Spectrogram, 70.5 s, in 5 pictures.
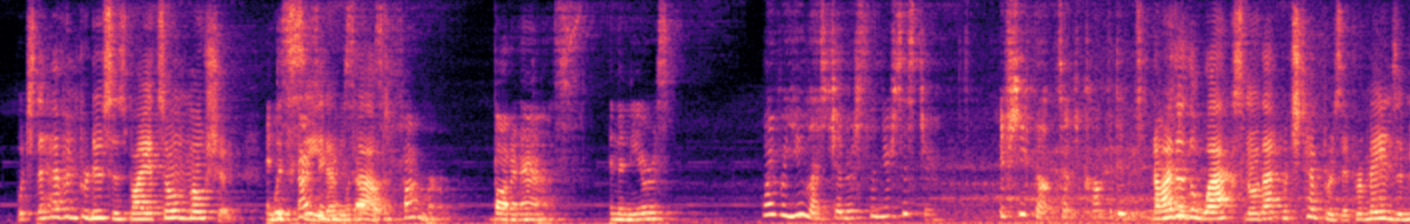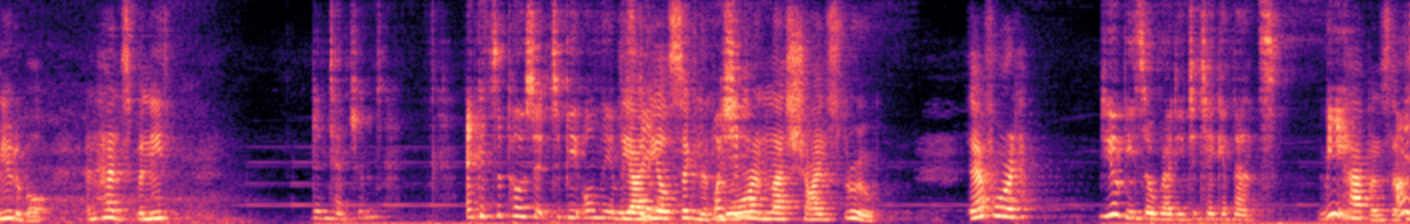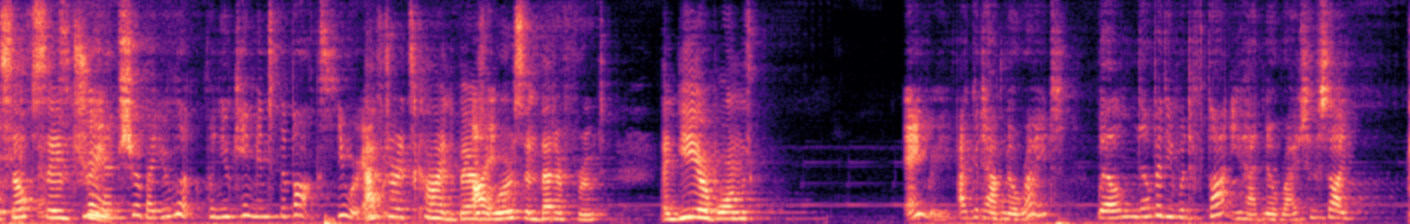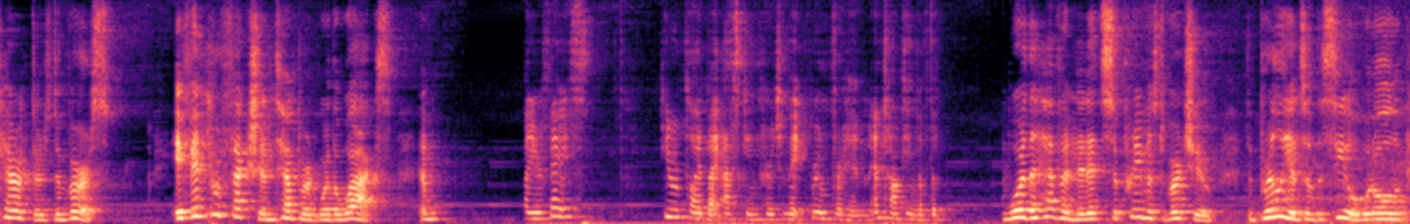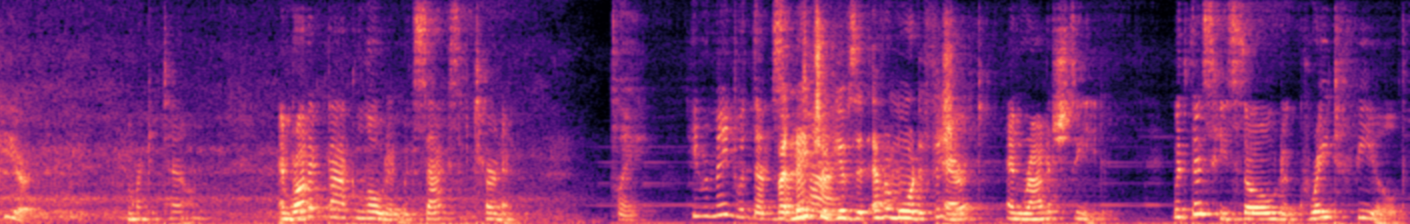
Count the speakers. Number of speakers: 3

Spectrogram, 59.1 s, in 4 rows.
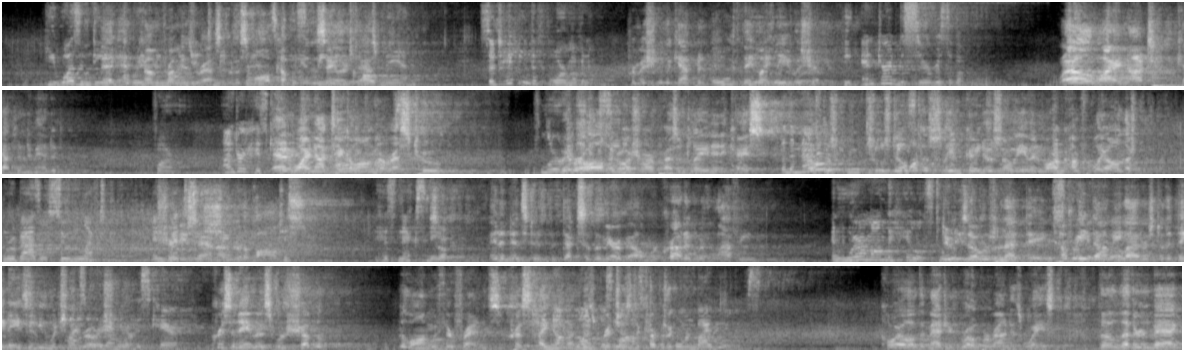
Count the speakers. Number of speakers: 2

